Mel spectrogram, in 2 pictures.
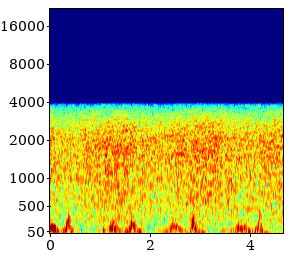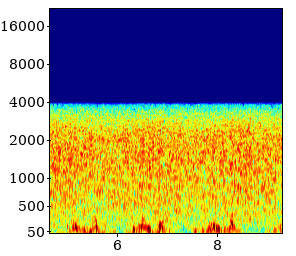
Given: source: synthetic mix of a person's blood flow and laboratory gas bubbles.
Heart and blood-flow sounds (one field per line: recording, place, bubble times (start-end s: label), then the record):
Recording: Doppler ultrasound of blood flow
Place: precordium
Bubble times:
no bubbles
From the record:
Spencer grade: 0 (complete lack of bubble signals)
